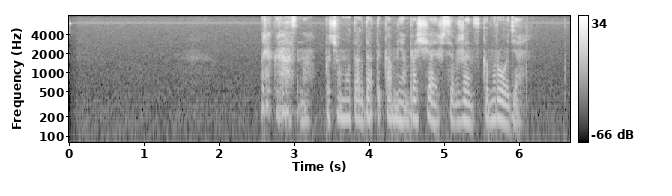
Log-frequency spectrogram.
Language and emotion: Russian, angry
